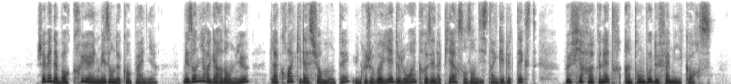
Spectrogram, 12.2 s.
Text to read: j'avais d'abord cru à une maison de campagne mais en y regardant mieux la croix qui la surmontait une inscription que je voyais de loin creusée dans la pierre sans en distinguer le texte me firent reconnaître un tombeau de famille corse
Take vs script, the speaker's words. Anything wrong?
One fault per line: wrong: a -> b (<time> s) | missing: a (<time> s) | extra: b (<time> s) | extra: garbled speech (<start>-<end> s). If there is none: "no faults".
missing: inscription (6.0 s)
missing: dans (7.2 s)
